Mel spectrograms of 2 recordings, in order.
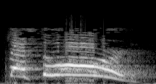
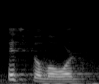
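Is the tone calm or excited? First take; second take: excited; calm. First: It is said with excitement. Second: It is said calmly and plainly.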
